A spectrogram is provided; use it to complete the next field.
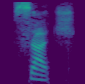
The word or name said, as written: such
